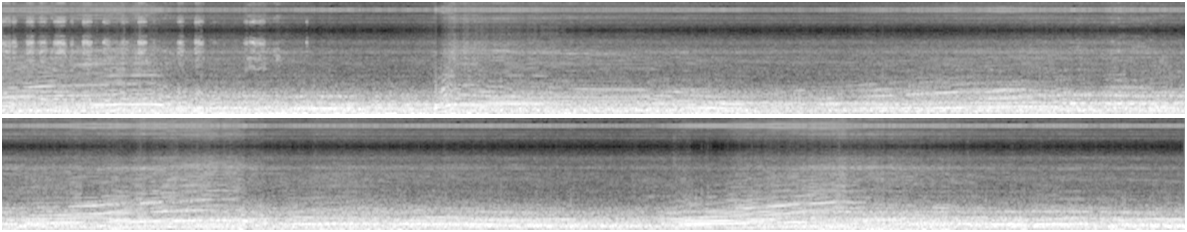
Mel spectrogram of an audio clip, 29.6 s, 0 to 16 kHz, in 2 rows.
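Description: Lamborghini Gallardo's V10 engine heard from inside the cabin, driven hard on track: the engine note climbs in pitch as it revs up, then drops back at each gear change, over and over.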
